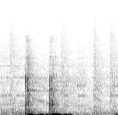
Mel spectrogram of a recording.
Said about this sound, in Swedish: Du hör hur det knackar på dörren.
